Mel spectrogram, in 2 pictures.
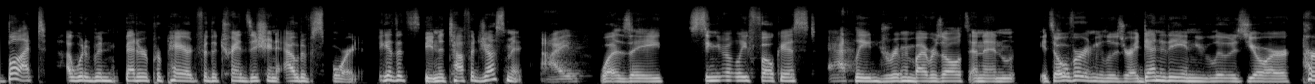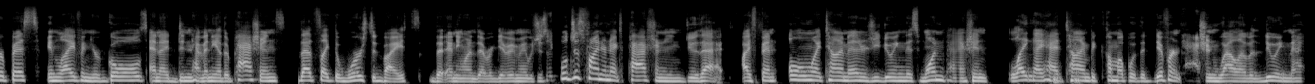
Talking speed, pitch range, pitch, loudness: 235 wpm, 150-180 Hz, 160 Hz, -21 LUFS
